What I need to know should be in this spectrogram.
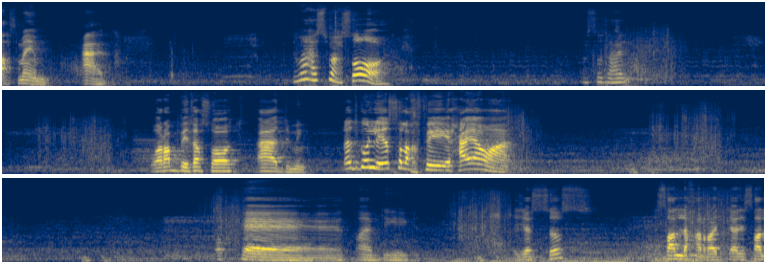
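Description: A young man talks with animation into a close microphone, now and then exclaiming loudly.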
